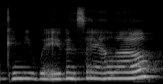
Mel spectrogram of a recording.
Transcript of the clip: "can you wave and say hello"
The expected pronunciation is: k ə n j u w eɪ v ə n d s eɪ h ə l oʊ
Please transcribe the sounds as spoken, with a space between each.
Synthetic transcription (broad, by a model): k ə n j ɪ w eɪ v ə n s eɪ h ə l oʊ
